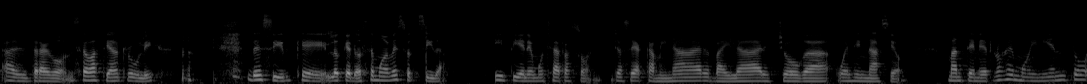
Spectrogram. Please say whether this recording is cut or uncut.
uncut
